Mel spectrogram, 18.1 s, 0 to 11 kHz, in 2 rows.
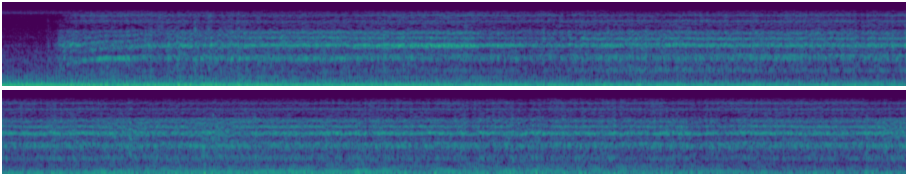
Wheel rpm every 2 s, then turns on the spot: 80, 150, 160, 160, 160, 160, 160, 160, 160.
none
